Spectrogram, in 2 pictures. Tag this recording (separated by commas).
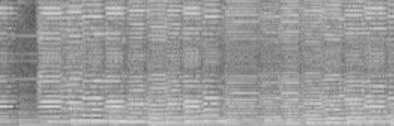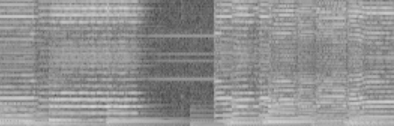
Bowed string instrument, Violin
